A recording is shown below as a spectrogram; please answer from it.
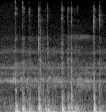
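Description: Typing on a computer keyboard: a quick run of about ten keystrokes, entering a web address.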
